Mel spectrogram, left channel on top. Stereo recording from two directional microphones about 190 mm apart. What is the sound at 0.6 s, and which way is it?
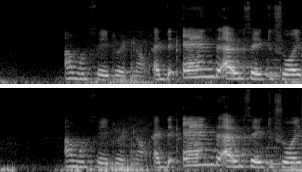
A woman's voice, 30° left (ahead or behind).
